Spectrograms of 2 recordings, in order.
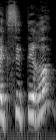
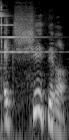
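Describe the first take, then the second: First: Said in the usual way. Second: Et cetera dit « ek-chétéra »; prononciation québécoise. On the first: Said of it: "on dit pas et cetera". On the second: Shown as a demonstration. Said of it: "et là-bas, c'est et cetera". (et cetera avec un « ché » à la québécoise)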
